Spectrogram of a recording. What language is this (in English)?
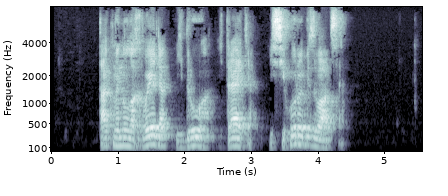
Ukrainian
